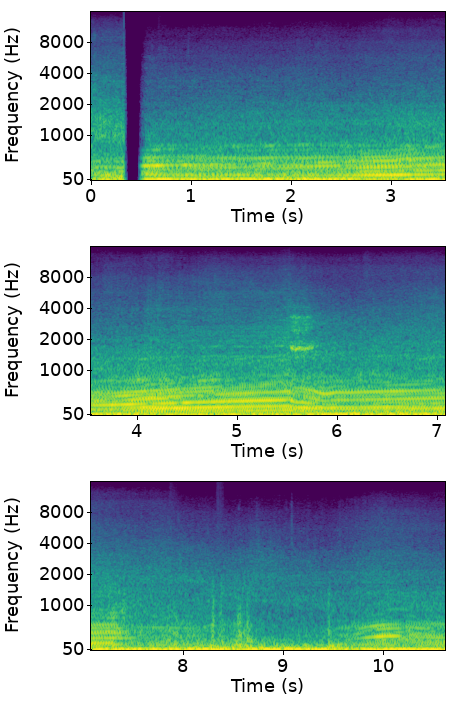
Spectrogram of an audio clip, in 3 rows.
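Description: Pontiac G8 GT's V8 heard from inside the cabin, accelerating with its pitch climbing, dropping at a gear change a little past halfway, pulling again, then easing off about three quarters of the way through.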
